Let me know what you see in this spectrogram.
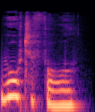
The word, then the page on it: waterfall: British English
